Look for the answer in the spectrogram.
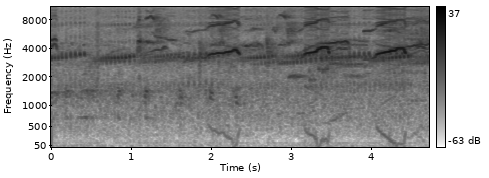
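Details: At Decorah North on 05 06 2022, a bald eagle nest where eaglets receive lunch; ongoing high piping chirps swelling into three louder bursts near the end, with low sweeping rustles.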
